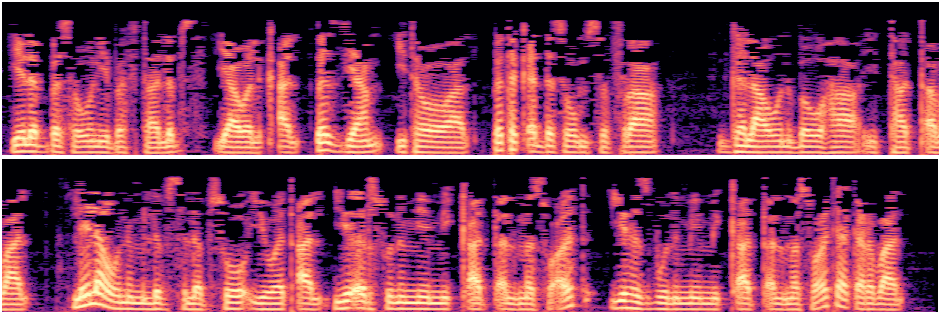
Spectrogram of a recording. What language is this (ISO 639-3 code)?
amh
